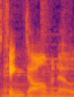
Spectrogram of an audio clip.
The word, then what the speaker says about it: Kingdomino: I pronounce it King doi doino. Doino. Why would it be doino? Yeah, it's And everyone was like, "It's King Domino." Yeah, it's King Domino because the pieces are like dominoes.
